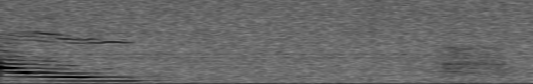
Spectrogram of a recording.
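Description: A stray cat from the video game Genshin Impact gives one clear, rising meow, followed by a fainter short call over a low steady background hum.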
